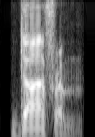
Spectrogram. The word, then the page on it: diaphragm: British English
